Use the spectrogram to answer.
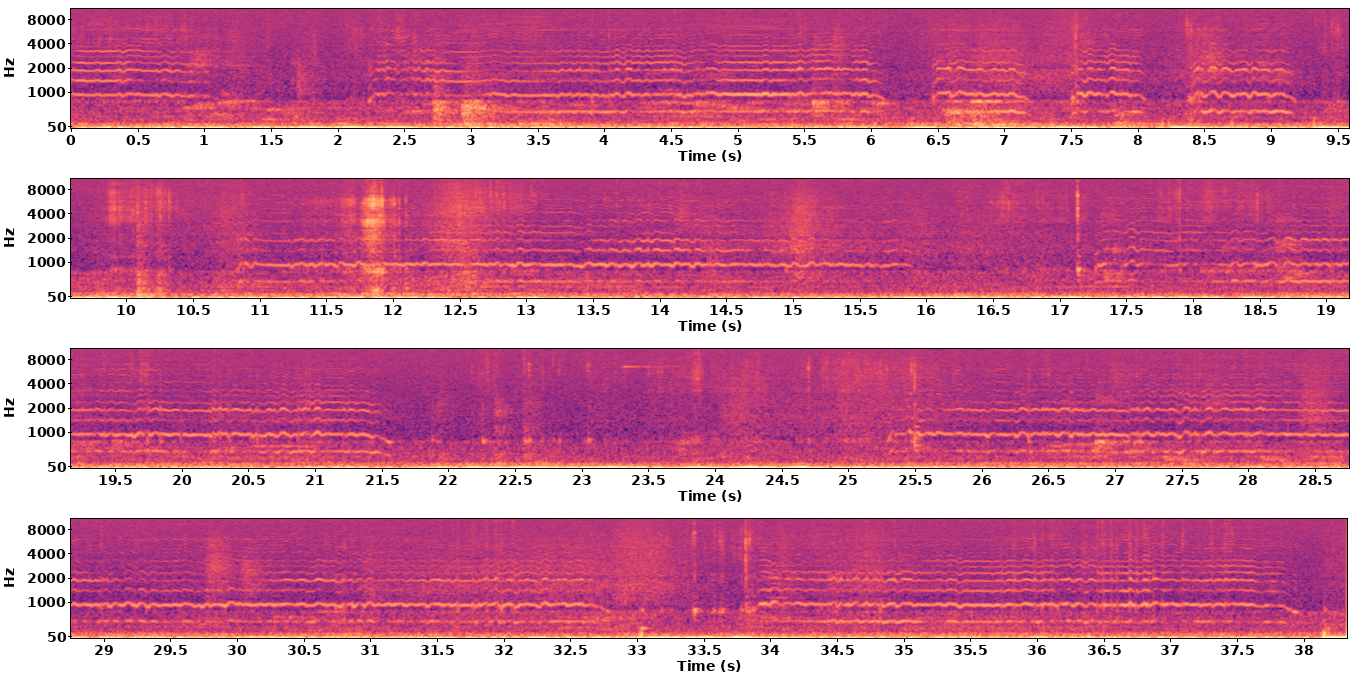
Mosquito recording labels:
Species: Culex pipiens complex; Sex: female; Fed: unfed; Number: one; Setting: cup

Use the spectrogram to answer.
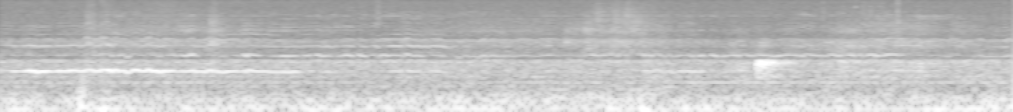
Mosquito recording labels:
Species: Anopheles arabiensis; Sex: female; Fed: unfed; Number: one; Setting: cup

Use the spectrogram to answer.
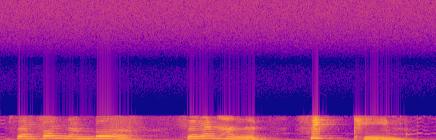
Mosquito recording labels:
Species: no mosquito; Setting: cup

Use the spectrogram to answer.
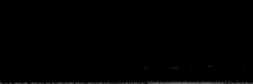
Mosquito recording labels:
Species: Anopheles funestus s.s.; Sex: female; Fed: unfed; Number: one; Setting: cup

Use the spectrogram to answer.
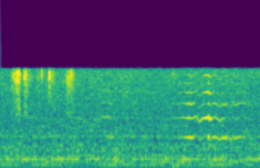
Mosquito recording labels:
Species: Anopheles gambiae s.s.; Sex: female; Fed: unfed; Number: one; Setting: insect culture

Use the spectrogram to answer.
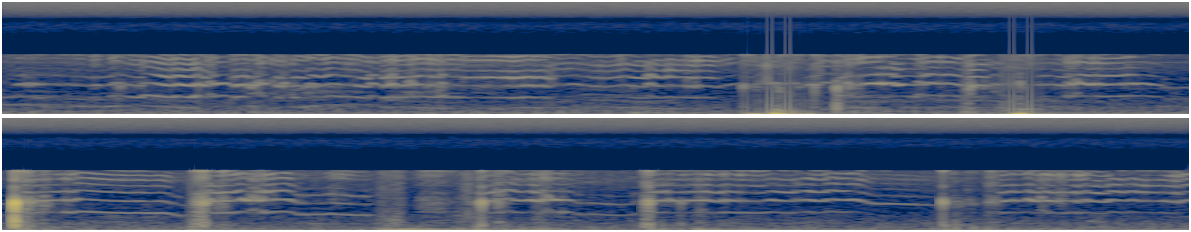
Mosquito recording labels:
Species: mosquito; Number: one; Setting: cup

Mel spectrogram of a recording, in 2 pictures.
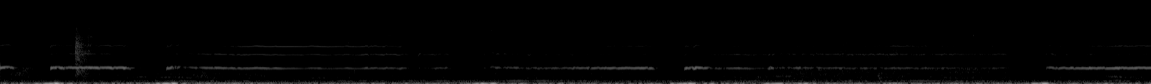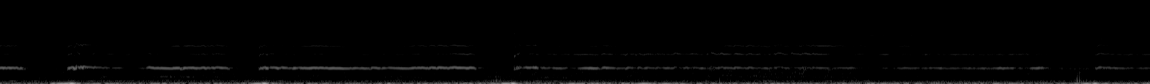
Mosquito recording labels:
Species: Culex pipiens complex; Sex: female; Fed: unfed; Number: one; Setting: cup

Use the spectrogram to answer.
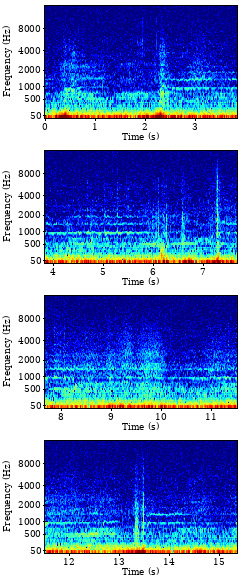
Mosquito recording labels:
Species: Anopheles funestus s.l.; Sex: female; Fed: unfed; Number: one; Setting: cup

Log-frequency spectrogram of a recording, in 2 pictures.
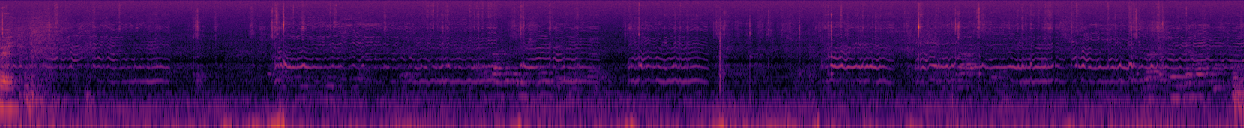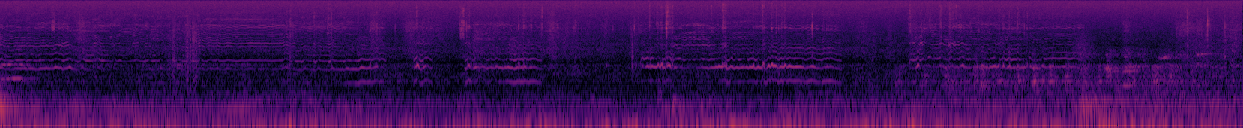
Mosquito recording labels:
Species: Mansonia uniformis; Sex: female; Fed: unfed; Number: one; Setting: cup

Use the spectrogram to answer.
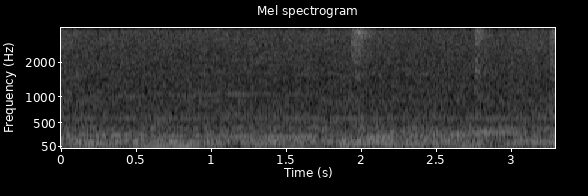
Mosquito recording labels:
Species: Anopheles gambiae s.s.; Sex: female; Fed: unfed; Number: one; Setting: insect culture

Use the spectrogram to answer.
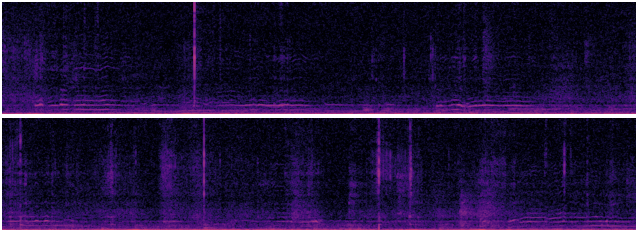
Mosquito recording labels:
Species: Anopheles arabiensis; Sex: female; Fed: unfed; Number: one; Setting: cup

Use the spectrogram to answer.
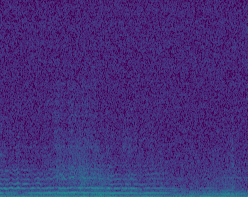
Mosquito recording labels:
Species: Anopheles arabiensis; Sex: female; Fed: unfed; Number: one; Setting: cup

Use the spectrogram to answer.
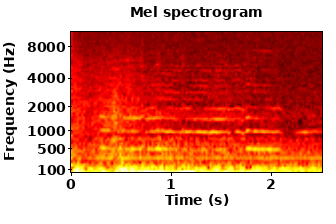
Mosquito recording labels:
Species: Culex pipiens complex; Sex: female; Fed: unfed; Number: one; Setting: cup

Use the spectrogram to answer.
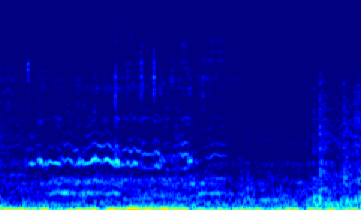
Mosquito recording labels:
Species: Anopheles arabiensis; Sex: female; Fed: unfed; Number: one; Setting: cup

